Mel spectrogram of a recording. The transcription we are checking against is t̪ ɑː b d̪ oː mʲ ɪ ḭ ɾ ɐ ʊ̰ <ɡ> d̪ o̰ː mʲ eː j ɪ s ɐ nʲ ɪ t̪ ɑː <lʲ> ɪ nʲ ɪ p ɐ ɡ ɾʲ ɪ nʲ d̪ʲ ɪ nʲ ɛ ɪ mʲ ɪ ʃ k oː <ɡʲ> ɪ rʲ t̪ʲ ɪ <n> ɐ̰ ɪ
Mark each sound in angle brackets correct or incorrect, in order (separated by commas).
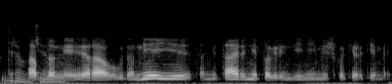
correct, incorrect, incorrect, incorrect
